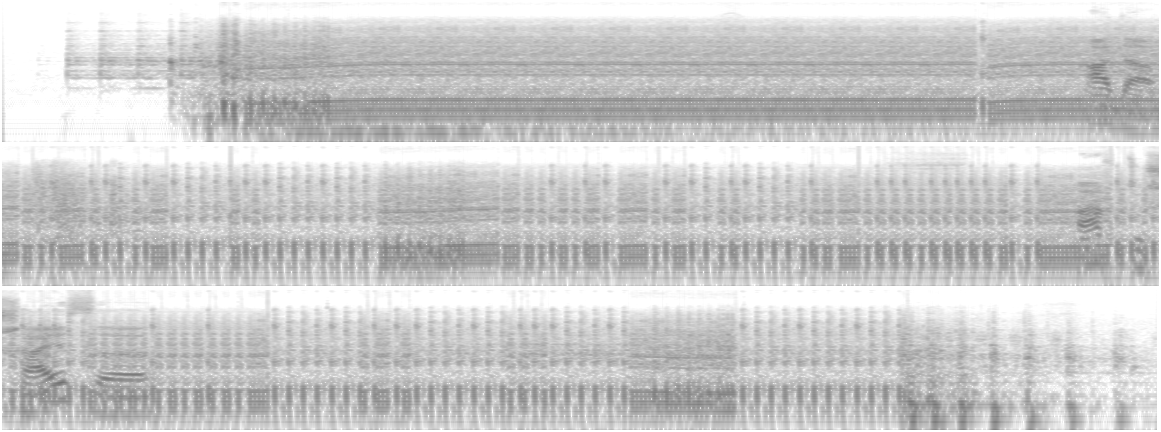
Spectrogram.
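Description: A snowmobile engine starts up and drones steadily, revving now and then.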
